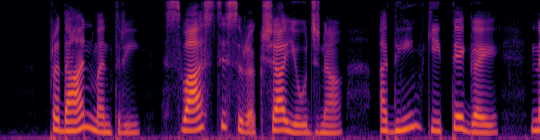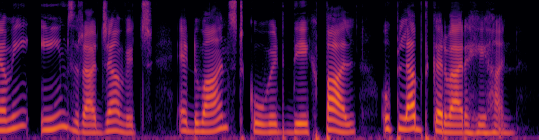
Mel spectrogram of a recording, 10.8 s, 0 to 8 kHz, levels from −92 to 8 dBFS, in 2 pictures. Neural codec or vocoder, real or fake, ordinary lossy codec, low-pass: none; real; none; none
